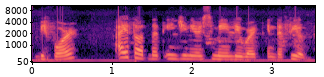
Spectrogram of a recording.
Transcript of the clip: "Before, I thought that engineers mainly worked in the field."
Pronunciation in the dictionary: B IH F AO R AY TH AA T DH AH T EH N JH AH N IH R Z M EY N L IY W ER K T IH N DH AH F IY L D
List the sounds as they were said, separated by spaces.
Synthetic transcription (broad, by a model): B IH F AO R AY TH AA T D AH T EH N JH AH N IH R S M EY N L IY W ER K T IH N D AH F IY L D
